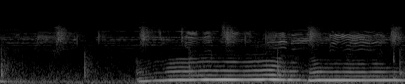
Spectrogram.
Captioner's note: murmurs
